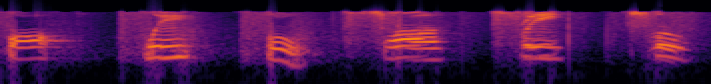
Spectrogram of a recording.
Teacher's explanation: صاد حرف مستعلیہ میں سے ہے، اسے پر بھی پڑھنا ہے، حرکات کے ساتھ بھی پڑھنا ہے، بغیر کھینچے بغیر جھٹکا دیے.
